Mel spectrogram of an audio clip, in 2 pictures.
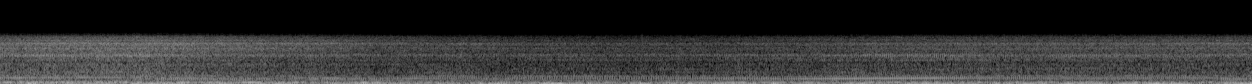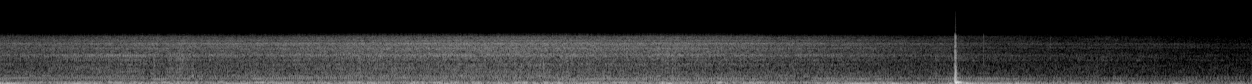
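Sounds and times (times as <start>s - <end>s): motorcycle engine running: 18.2s - 25.0s.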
